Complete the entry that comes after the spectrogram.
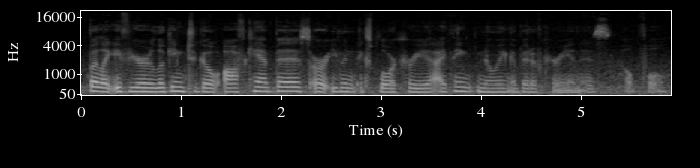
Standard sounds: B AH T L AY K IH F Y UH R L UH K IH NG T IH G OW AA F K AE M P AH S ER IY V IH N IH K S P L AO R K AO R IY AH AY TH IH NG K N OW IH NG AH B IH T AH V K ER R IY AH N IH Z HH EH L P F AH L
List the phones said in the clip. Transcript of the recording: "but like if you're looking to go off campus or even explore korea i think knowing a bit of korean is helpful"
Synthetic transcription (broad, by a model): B AH T L AY K IH F Y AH R L UH K IH NG T IH G OW AA F K AE M P AH S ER IY V IH N IH K S P L AO R K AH R IY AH AY TH IH NG K N OW IH NG AH B IH T AH V K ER R IY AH N IH Z HH EH L P F L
